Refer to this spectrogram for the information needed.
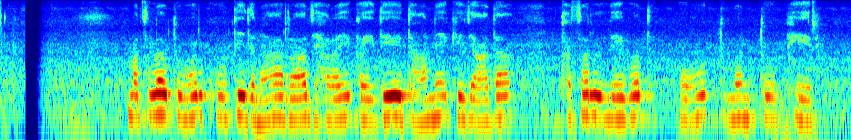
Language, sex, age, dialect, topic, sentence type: Chhattisgarhi, male, 56-60, Western/Budati/Khatahi, agriculture, statement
